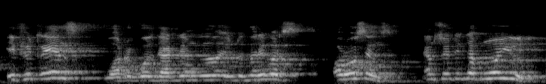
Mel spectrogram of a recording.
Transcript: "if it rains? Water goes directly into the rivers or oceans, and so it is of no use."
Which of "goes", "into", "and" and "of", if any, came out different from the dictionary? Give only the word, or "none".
of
